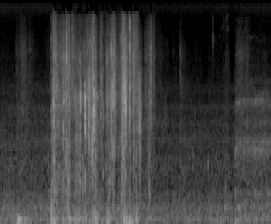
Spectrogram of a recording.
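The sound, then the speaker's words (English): A paper note found on a key hook crinkles and rustles as it is unfolded, a dense burst of crisp crackling lasting about a second and a half, then fading to quiet with a faint rustle. “This note was there, and it was on the key hook where I put my keys. Let me read this.”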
